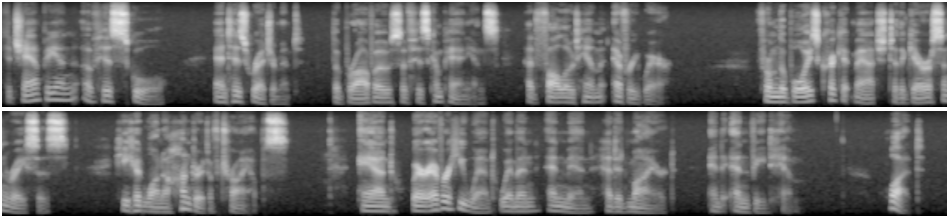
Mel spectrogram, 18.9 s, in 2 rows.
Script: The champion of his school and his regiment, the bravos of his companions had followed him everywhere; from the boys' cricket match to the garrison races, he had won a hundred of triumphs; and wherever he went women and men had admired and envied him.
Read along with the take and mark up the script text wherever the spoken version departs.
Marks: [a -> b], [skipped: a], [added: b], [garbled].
The champion of his school and his regiment, the bravos of his companions had followed him everywhere; from the boys' cricket match to the garrison races, he had won a hundred of triumphs; and wherever he went women and men had admired and envied him. [added: What]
